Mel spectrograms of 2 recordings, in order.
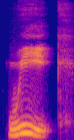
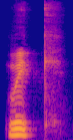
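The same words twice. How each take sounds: First: The vowel is long and tense. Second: The vowel is short and lax. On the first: The speaker calls it right. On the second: The speaker calls it wrong.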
